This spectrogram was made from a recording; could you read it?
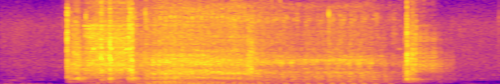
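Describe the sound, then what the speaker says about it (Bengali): A motorcycle engine, just rebuilt with a new oil seal, cranks and catches with a sudden close burst, runs roughly for a few seconds, then cuts out. "ইঞ্জিনে শুধু আওয়াজটা শুনবে"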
